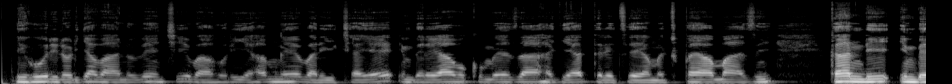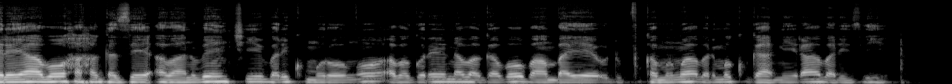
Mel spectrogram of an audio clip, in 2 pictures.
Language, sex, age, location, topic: Kinyarwanda, male, 25-35, Nyagatare, health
